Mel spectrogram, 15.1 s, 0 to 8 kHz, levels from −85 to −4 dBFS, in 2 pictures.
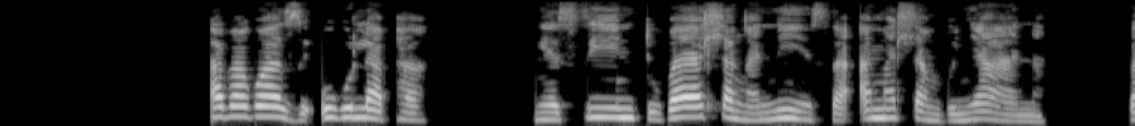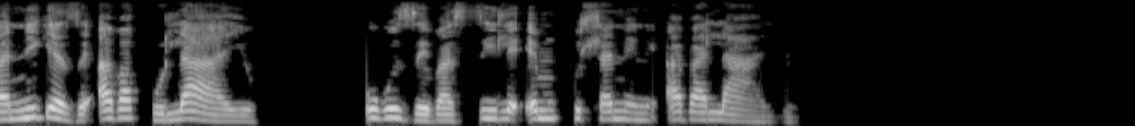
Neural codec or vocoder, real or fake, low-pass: none; real; 7.2 kHz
